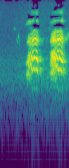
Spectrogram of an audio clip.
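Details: Two loud, raspy squawks from a yellow-headed amazon, each about a quarter second long, half a second apart.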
